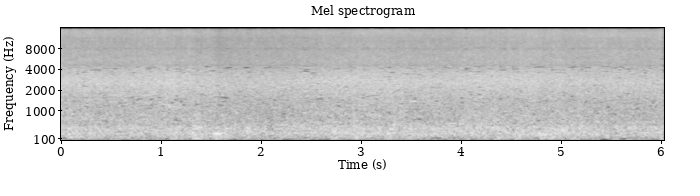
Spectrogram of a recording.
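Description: Passenger train running through floodwater on the tracks past a platform, its wheels throwing up water in a steady loud spray.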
